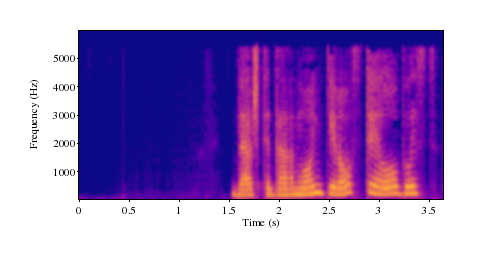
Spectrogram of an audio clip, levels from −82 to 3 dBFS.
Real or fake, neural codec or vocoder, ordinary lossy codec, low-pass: fake; codec, 16 kHz, 0.5 kbps, FreqCodec, larger model; MP3, 32 kbps; 5.4 kHz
